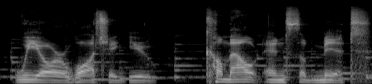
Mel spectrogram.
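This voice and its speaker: A man does a put-on character voice at a fairly low pitch and fairly slow pace. Clear music plays in the background. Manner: angry, commanding.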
